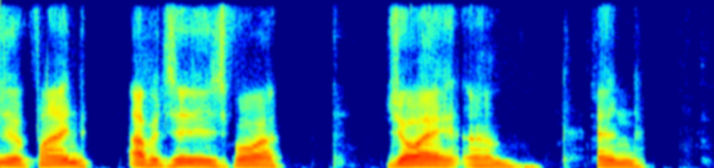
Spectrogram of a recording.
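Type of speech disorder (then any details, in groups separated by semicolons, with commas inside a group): Bulbar dysarthria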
